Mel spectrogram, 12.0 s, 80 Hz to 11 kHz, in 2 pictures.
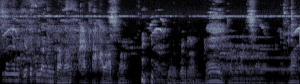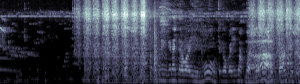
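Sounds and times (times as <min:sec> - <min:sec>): hand saw cutting bamboo: 0:07.4 - 0:09.2, 0:11.0 - 0:12.0.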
